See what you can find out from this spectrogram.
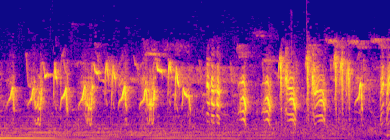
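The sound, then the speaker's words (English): A male reed warbler sings his territorial song from a reed bed along a lode: rapid, chattering chirps repeated in quick bursts without pause, bright and high, over a steady low hum. “Nick has spotted the first reed warblers of the season. As soon as they arrive, they busily set up territories in reed beds along the lode, and each male proclaims his territory with a striking song.”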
